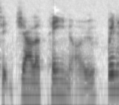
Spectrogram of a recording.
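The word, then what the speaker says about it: jalapeño: It's spelt with a J, but it's pronounced a H. Jalapeno, not jalapeno.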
